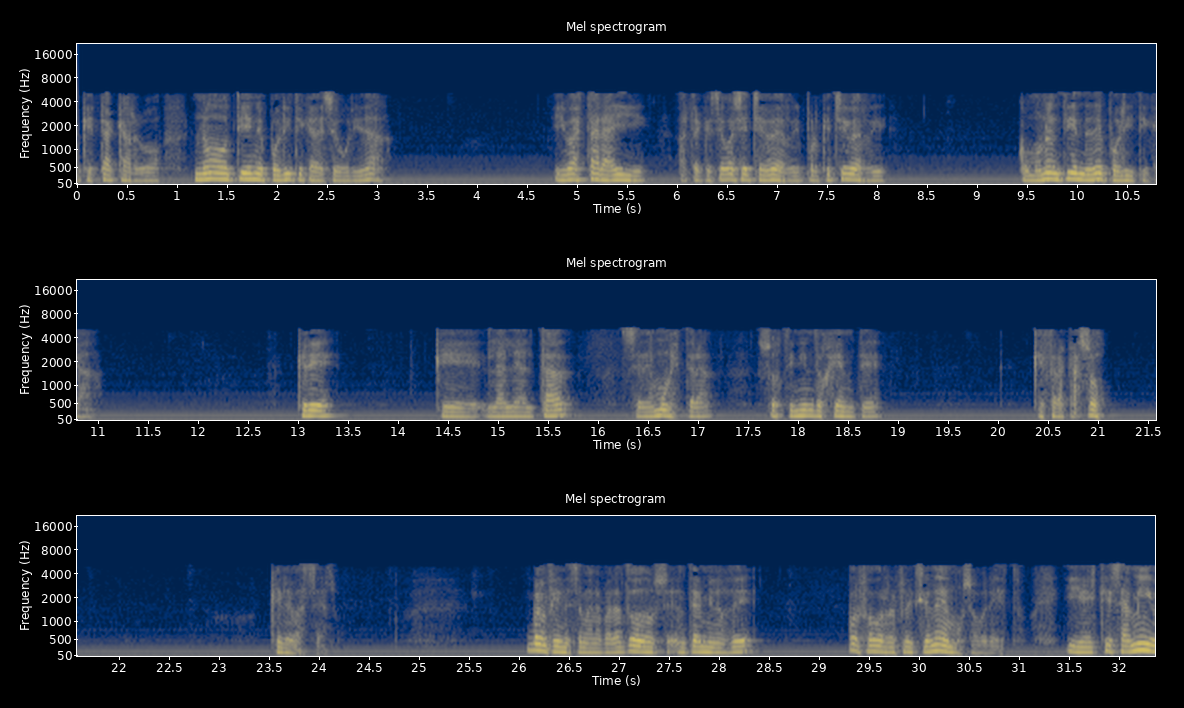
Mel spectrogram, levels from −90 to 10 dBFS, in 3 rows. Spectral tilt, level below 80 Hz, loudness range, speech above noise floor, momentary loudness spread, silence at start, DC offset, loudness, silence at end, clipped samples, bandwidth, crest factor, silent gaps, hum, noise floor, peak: -9 dB/octave; -50 dBFS; 9 LU; 28 dB; 18 LU; 0 s; under 0.1%; -22 LUFS; 0 s; under 0.1%; 5.4 kHz; 20 dB; none; 50 Hz at -45 dBFS; -48 dBFS; -2 dBFS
